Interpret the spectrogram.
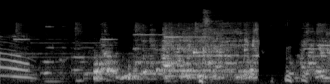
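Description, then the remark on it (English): A toilet flushes with a loud rushing swirl of water for about a second and a half, cutting off abruptly, in a Mr. Hanky Christmas station ID for WEGF Highland Park Fairfield; brief gliding vocal sounds come just before and right after it. “Toilet flushing.”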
